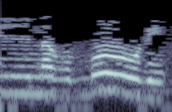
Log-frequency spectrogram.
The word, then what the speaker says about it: المغضوب: انعمت عليهم غير المغضوب، غير المغضوب. در کلمه غیر و همچنین در کلمه مغضوب دو حرف غین وجود داره که همونطوری که میدانید حرف غین از حلق تلفظ میشه،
